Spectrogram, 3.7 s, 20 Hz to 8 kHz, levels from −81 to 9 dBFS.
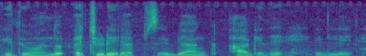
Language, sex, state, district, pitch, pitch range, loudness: Kannada, male, Karnataka, Koppal, 130 Hz, 125-140 Hz, -21 LUFS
